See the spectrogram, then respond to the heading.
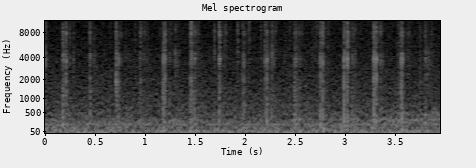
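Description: Long nails scratch and tap the embossed surface of a fish-shaped strawberry rice wafer monaka lying in one palm. About fifteen quiet, dry, bright ticks come at an uneven pace of roughly three to four per second, each stopping almost instantly, over a soft low rumble.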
